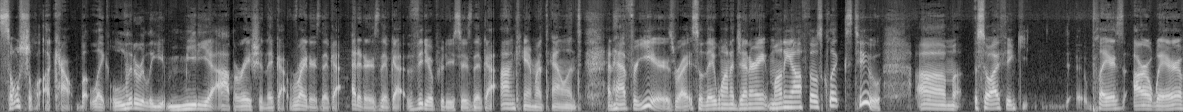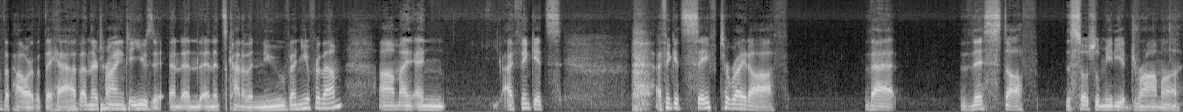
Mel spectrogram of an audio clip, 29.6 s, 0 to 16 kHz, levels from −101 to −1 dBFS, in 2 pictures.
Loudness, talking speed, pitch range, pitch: -22 LUFS, 175 wpm, 100-145 Hz, 125 Hz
